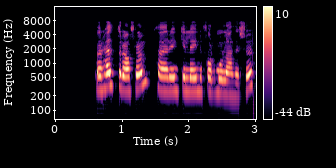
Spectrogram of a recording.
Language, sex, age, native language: Icelandic, female, 50-59, Icelandic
